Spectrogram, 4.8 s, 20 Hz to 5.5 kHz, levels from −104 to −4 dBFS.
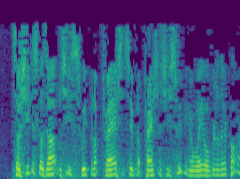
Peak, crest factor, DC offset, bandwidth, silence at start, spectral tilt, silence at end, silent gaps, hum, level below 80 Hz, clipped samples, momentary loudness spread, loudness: -8 dBFS; 16 dB; under 0.1%; 5 kHz; 0.25 s; -9 dB/octave; 0 s; none; none; -58 dBFS; under 0.1%; 7 LU; -25 LUFS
